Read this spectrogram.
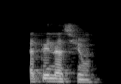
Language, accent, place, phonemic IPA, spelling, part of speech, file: French, France, Lyon, /ka.te.na.sjɔ̃/, caténation, noun, LL-Q150 (fra)-caténation.wav
- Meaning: catenation (all senses)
